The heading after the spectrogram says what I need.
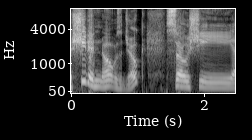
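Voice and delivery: ordinary talk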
